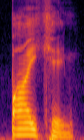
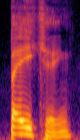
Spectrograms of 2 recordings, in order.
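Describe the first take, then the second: First: The first vowel sounds like 'eye'. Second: The first vowel sounds like 'ay' in 'day'. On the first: "That A sound might sound like I" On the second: "not baking"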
